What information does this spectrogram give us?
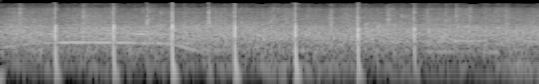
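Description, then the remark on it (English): A crowd applauds steadily to welcome a special guest known as the bird diva, a dense wash of clapping with a few louder claps standing out at a quick, even rhythm. No one speaks. “Could you give a great big round of applause for our friend?”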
